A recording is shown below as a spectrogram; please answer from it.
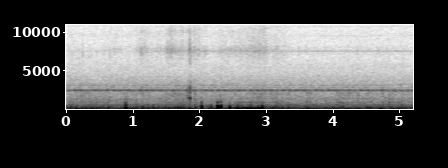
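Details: Pet cat named Kuri-chan, cuddly after a vaccination on 18 March 2020, purring in a deep, steady rumble; a few soft thumps and rustles in the middle, a thin constant high whine behind.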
